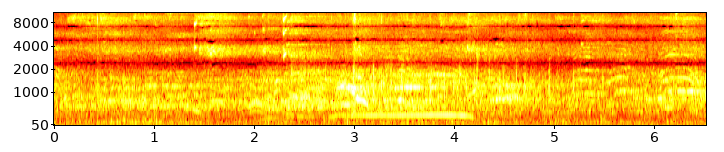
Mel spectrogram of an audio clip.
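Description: Basketball game sounds on a hardwood court in a large, echoing gym: a ball bouncing, sneakers squeaking and players and spectators calling out. A steady low held tone sounds for over a second about three seconds in.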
